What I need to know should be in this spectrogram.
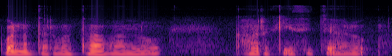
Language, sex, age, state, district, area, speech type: Telugu, male, 18-30, Andhra Pradesh, Sri Balaji, rural, spontaneous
